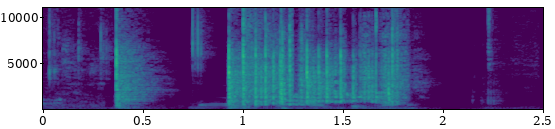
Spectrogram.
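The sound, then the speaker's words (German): Dice clatter onto a surface: a few sharp clicks, then a second of busy rattling that quickly settles, with one last faint tap. Fairly quiet, no voices. “Wahrscheinlich muss ich jetzt würfeln.”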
